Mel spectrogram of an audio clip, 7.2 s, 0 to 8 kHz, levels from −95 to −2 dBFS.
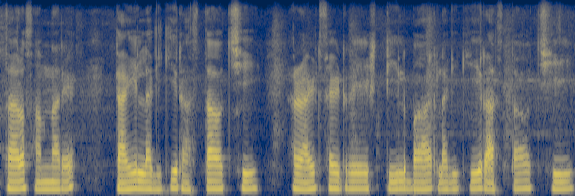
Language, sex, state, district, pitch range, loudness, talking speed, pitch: Odia, male, Odisha, Nuapada, 115-125 Hz, -20 LUFS, 115 wpm, 120 Hz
